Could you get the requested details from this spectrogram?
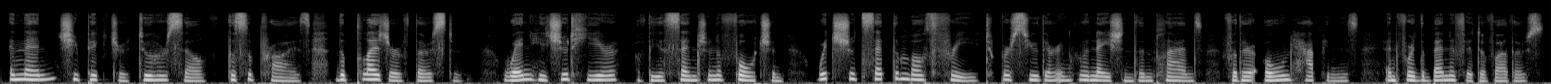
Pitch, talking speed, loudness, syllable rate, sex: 190 Hz, 165 wpm, -20 LUFS, 4.7 syllables/s, female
